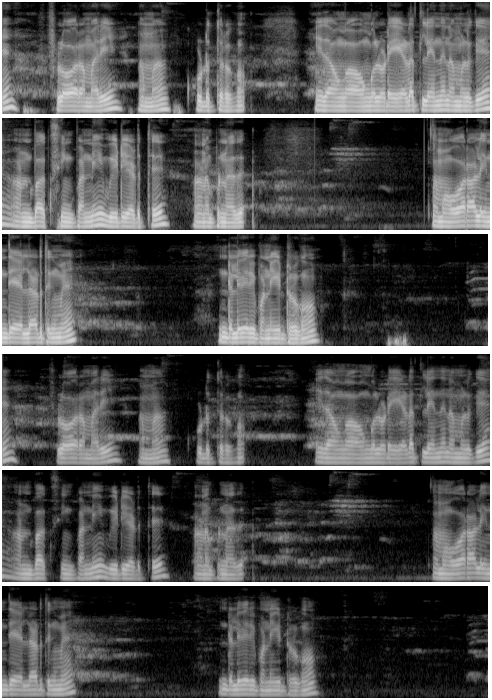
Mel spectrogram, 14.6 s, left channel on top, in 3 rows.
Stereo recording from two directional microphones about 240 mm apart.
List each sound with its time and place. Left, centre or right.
0.0 s speech: left
9.1 s speech: left
11.9 s speech: left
